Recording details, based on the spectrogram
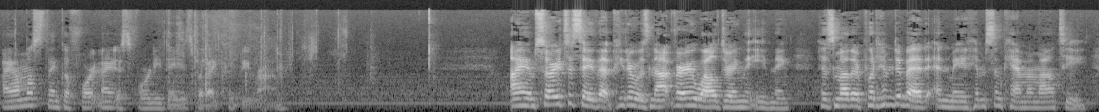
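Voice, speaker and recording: A middle-aged woman reading a children's storybook aloud in an expressive, measured way, as if to young listeners. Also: fairly low pitch, gravelly, a little hiss or hum, low-quality recording. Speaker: storybook reader. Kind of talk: children's read-aloud with chatty asides. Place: indoors in a home room with bookshelves.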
